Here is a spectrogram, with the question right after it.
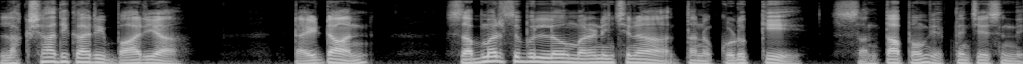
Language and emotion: Telugu, sad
